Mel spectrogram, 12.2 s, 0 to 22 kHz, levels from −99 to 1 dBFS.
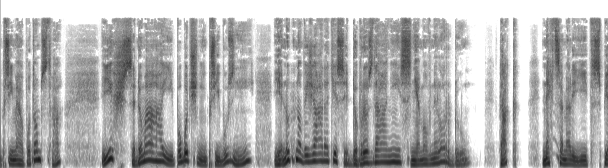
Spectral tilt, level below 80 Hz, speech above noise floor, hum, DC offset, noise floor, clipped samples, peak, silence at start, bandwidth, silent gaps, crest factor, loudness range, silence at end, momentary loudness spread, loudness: -4.5 dB/octave; -46 dBFS; 40 dB; none; under 0.1%; -59 dBFS; under 0.1%; -4 dBFS; 0 s; 14 kHz; 10.45-10.52 s; 16 dB; 4 LU; 0 s; 12 LU; -19 LUFS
